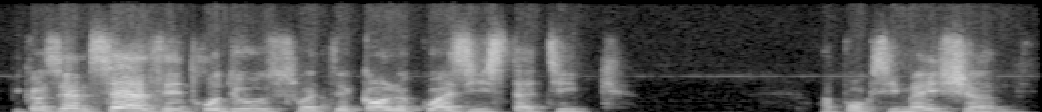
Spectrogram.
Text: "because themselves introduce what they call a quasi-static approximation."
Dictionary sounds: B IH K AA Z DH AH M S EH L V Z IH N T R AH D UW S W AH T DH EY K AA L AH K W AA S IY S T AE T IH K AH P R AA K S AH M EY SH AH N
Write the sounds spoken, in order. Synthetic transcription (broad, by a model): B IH K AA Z DH AH M S EH L V Z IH N T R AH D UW S W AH T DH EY K AA L AH K W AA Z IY S T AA T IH K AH P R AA K S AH M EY SH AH N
